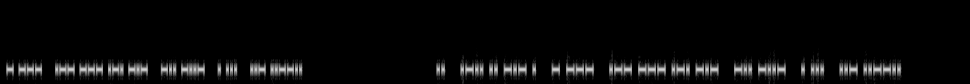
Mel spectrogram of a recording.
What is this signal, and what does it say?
Morse code, heard as a keyed tone, about 66 wpm, 700 Hz. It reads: TO WORK DX ES U? I LIKE TO WORK DX ES U?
